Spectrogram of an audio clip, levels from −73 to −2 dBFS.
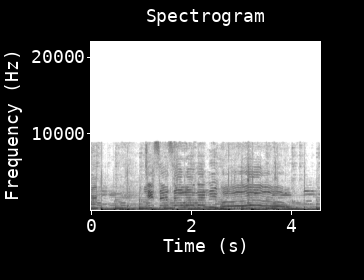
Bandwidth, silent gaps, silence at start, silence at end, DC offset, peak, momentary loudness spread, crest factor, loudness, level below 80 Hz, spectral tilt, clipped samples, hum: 9.4 kHz; none; 0 s; 0 s; under 0.1%; -2 dBFS; 4 LU; 16 dB; -21 LUFS; -22 dBFS; -5.5 dB/octave; under 0.1%; none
